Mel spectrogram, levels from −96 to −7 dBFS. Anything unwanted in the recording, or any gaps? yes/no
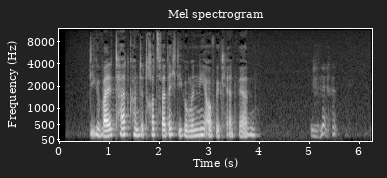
yes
